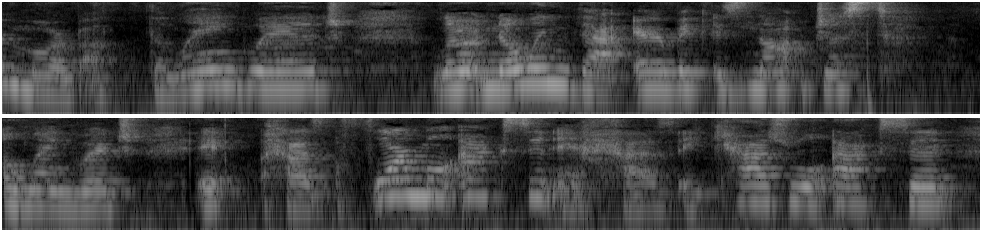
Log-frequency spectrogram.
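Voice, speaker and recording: A woman's voice: mid-range voice, darkish tone. Teen girl giving a class speech. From United States. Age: teens. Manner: earnest, with small slips and restarts. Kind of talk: prepared speech read aloud. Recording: echoey room, mic far off, faint noise.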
